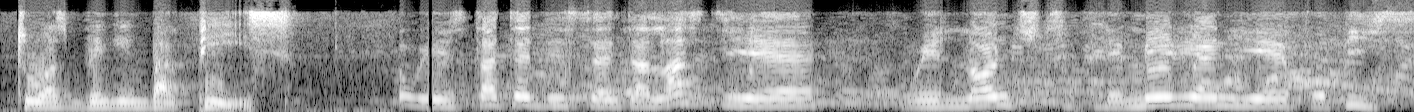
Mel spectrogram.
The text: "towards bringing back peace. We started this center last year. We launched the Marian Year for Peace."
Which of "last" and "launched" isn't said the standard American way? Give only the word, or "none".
none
